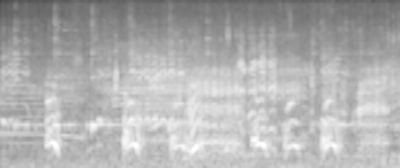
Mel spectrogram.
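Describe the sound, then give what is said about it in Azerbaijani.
A flock of sheep and lambs bleats beside water, with many overlapping, wavering bleats rising one after another over a steady, continuous background wash. “Bir sürü qoyunquzu suya yaxınlaşdılar. Ağızların suya uzaldıb mə mə bə bə səsi dərəni bürüdü.”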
